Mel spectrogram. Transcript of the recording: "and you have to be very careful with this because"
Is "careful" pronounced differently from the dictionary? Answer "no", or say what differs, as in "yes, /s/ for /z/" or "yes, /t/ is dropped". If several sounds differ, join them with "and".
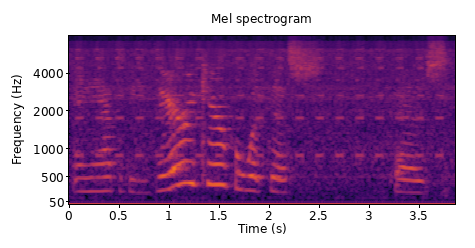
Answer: yes, /f/ is dropped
